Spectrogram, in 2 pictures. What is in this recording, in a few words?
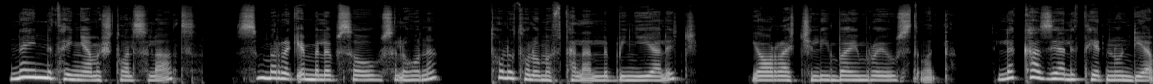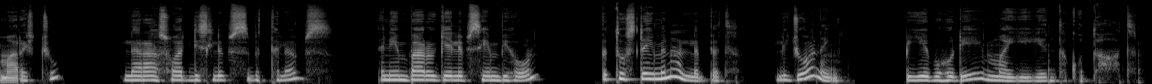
female amharic voice over narrative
